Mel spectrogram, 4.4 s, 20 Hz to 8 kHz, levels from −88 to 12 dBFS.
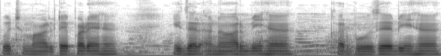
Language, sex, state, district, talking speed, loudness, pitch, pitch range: Hindi, male, Delhi, New Delhi, 150 wpm, -18 LUFS, 110 Hz, 105-110 Hz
